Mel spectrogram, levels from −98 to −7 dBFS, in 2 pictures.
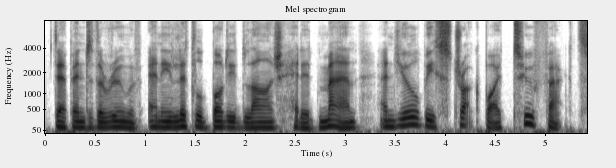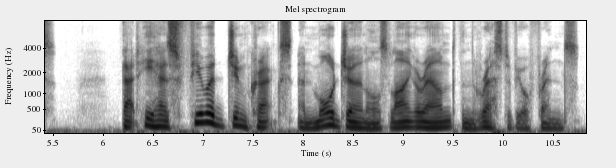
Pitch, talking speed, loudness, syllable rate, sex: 105 Hz, 190 wpm, -19 LUFS, 4.7 syllables/s, male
